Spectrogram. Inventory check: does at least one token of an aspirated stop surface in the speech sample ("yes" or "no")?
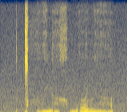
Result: yes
